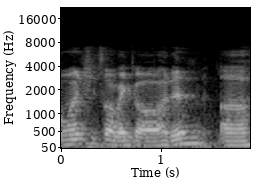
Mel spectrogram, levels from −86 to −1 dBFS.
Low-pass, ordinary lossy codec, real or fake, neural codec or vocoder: 7.2 kHz; none; real; none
